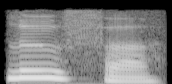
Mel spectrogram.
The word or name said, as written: loofah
